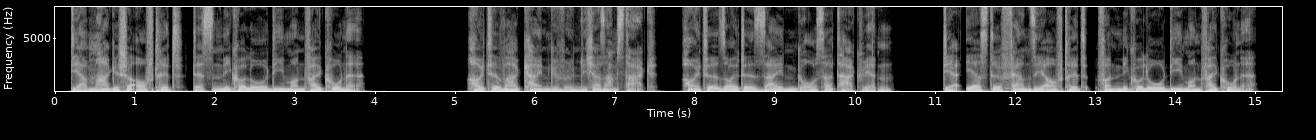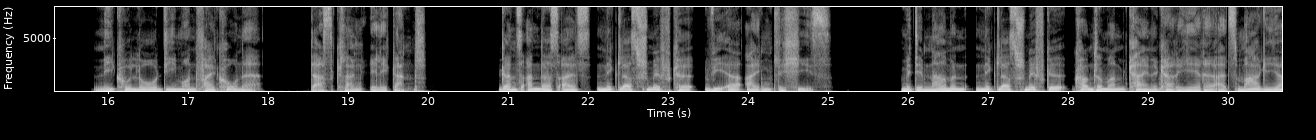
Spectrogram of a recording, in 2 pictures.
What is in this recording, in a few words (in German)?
Hörbuch; Der Magier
